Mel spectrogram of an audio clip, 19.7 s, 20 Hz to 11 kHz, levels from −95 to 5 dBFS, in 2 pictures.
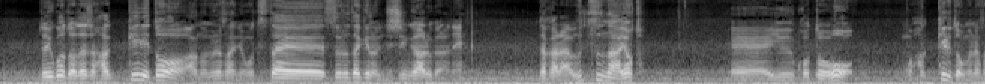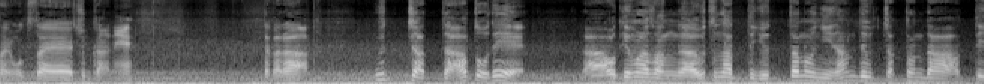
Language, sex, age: Japanese, male, 30-49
